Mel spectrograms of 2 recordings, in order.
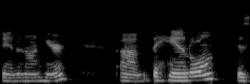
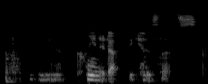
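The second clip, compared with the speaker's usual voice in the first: whispered aside; 4 semitones higher, 8 dB quieter than usual. Real, not acted. Muttered aside while tidying sketch.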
